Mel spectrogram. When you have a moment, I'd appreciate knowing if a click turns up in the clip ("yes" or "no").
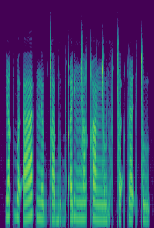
yes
